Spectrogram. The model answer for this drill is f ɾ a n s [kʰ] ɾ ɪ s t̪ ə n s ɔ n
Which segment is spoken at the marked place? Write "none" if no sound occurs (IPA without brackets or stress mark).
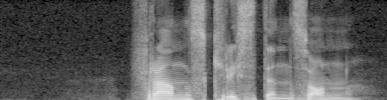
kʰ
